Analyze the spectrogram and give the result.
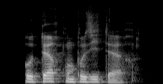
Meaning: songwriter
- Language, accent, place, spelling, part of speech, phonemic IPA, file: French, France, Lyon, auteur-compositeur, noun, /o.tœʁ.kɔ̃.po.zi.tœʁ/, LL-Q150 (fra)-auteur-compositeur.wav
